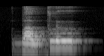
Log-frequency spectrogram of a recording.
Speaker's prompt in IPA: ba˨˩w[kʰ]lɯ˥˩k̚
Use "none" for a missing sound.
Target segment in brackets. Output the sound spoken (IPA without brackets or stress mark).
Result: k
